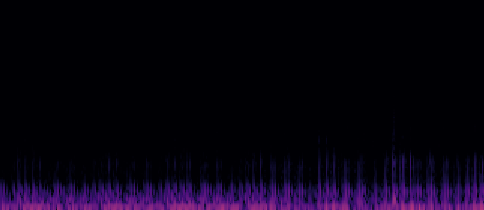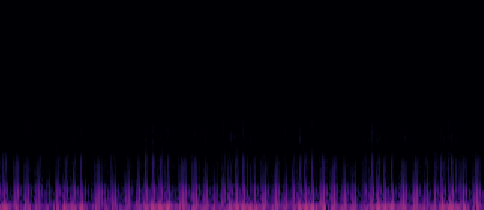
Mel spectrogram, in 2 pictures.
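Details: Ten-week-old kitten purring, a deep continuous rumble pulsing with each breath about once a second, alternating inhale and exhale phases, close and steady with no other sounds.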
